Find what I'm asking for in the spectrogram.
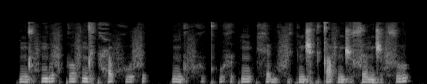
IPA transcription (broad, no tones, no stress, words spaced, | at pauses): ndṳfmbɛf kofndakħufxʷef | ŋɡṳfxṳkʷʰexɤk ŋʷikxɛbṳ fɛ̤knd͡ʒɛk tˤɯfnd͡ʒṳ sɤnd͡ʒɤfsu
